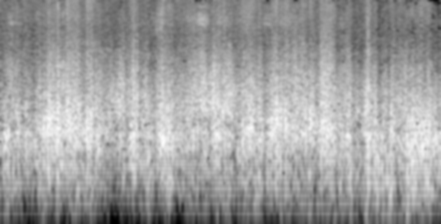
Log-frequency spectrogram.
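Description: Strong, gusty wind blasting across the microphone: a loud, continuous rush that rises and falls with the gusts.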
